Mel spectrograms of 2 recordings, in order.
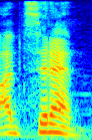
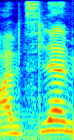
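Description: First: The final syllable is said with an R sound. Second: The final syllable is said with an L sound. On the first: "مثلا يقلبوا في اللام راء" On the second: "لما بيقولوا عبد السلام"

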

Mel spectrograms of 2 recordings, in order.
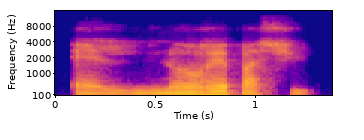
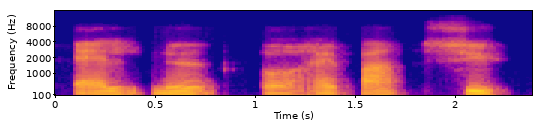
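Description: First: Ne is contracted and runs into aurait. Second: Ne is a separate syllable before aurait. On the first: The speaker calls it right. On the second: The speaker calls it wrong.

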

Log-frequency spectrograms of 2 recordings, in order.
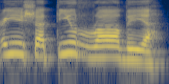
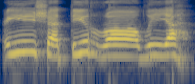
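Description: First: The n is pronounced separately before the r. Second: The n merges fully into a doubled r. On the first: The speaker calls it wrong. "न कि" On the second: The speaker calls it right. "इदगाम बिला गुन्ना"

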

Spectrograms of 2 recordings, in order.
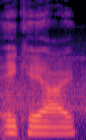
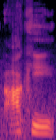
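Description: First: The name is spelled out letter by letter. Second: The name is said as one word. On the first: The speaker calls it wrong. "that bad habit of saying AKI" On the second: The speaker calls it right. "I should say Aki"

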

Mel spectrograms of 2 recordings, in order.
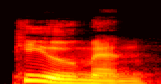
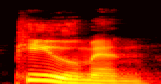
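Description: No difference in how they are said.

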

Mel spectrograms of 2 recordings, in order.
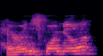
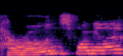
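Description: First: Heron is said in a plain English way. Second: Heron is said in a French-sounding way. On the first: This is the usual, ordinary name. "it's usually just pronounced the way you think everybody would" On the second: This makes the inventor sound exotic. "I picture this being some very exotic French mathematician"

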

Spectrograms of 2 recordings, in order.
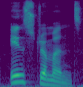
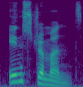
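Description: No difference in how they are said.

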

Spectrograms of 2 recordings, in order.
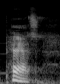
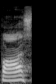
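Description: First: It is said with an American accent. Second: It is said with a British accent. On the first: "American वाले लिटा के बोलते हैं" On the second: "British वाले पास बोलते हैं खड़ा करके"

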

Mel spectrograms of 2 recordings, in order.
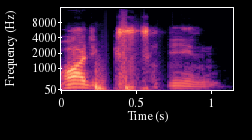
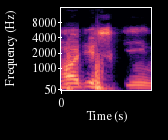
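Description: First: The name is given an attempted English pronunciation. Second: The name is said in a Bahian Portuguese accent. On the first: "Eu não sei se é assim que pronunciando" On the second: "Na Bahia ele seria Hodgkin"

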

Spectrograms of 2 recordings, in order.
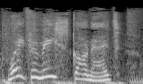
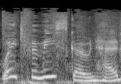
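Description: First: It is said in a Liverpool accent. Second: It is said in a southern English accent. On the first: The speaker calls it right. "which is a real Liverpool thing to say" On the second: The speaker calls it wrong. "being a southerner, says"

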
